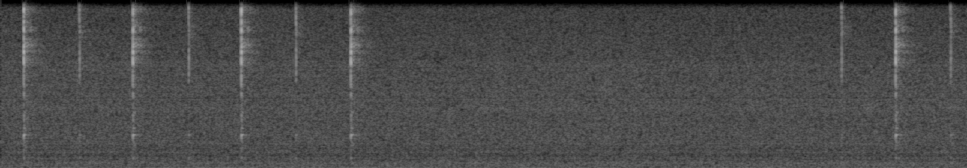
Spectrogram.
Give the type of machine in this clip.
valve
